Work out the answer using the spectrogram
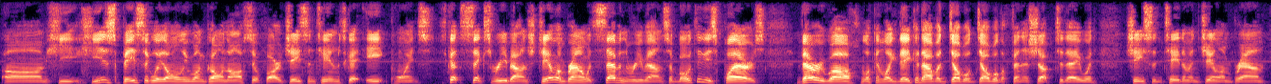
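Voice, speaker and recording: A young man from Massachusetts streaming live basketball play-by-play. He speeds into excited calls of the action between relaxed chats with viewers. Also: a little high, fairly quick, muffled recording. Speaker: live-stream sports commentator. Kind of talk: live play-by-play with chat shout-outs.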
